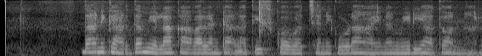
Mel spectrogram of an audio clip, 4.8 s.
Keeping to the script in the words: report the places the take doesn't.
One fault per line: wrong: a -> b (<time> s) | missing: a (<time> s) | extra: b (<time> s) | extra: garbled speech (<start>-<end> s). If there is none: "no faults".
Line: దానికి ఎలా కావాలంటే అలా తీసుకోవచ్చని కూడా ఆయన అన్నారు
extra: అర్థం (1.1 s)
extra: మీడియాతో (3.9 s)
